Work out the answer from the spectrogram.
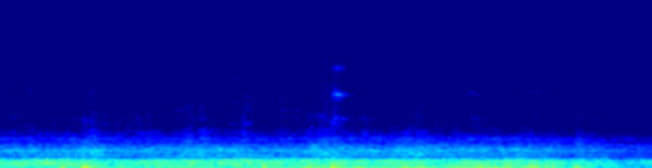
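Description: A train running by, a steady rumble that fades out near the end.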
